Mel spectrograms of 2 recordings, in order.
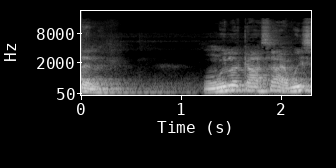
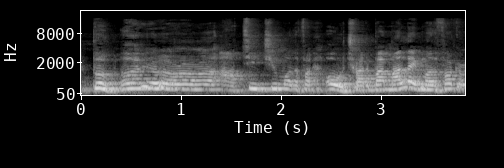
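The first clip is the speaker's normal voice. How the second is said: higher, lively retold fight shouting; mock brawl yell; 6 semitones higher than usual. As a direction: Earl taunting the bear mid-fight. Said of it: "we're hearing".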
